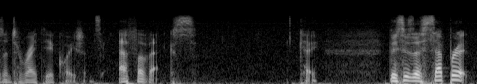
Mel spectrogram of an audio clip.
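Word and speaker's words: f(x): Again, you pronounce it f of x. This is not multiplication, but instead f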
